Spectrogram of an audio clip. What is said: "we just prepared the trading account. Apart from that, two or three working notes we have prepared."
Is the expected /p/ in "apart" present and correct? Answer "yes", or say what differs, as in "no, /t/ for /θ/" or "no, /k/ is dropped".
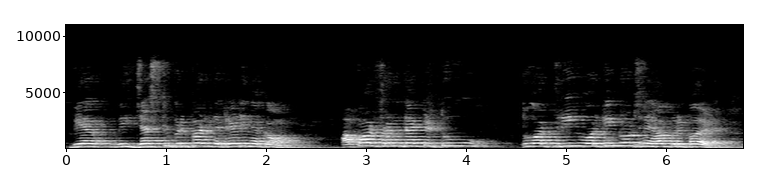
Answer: yes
